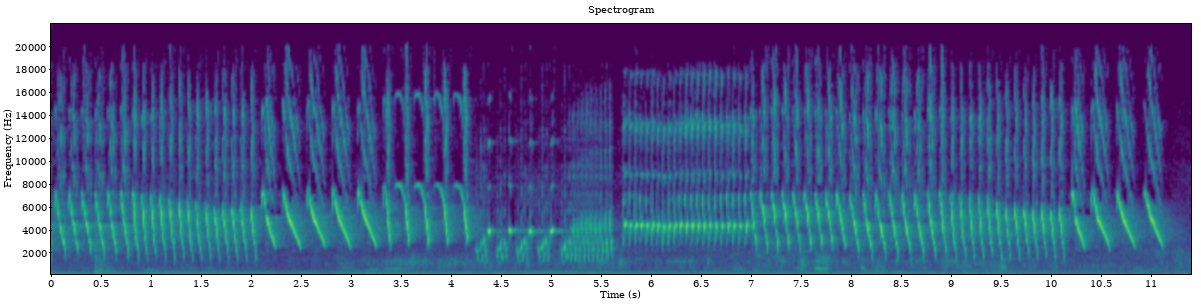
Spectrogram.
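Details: Gloster canary singing to encourage other canaries to sing: rapid trills of repeated high notes, switching between fast buzzy rolls, downward-sweeping whistles and steady rattling phrases, loud and continuous throughout.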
